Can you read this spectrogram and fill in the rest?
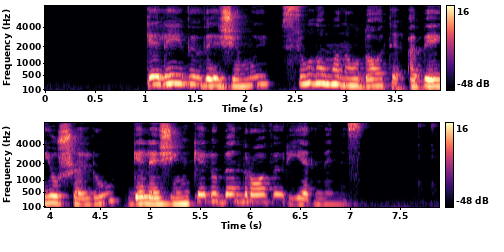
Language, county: Lithuanian, Telšiai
